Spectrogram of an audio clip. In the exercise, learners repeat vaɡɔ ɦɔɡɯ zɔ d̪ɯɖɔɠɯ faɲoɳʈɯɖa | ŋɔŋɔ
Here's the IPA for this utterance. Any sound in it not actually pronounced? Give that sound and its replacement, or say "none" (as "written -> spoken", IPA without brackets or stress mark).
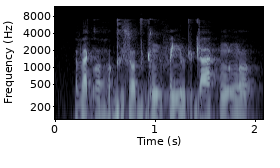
ɠ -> ŋ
